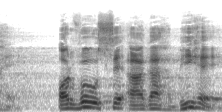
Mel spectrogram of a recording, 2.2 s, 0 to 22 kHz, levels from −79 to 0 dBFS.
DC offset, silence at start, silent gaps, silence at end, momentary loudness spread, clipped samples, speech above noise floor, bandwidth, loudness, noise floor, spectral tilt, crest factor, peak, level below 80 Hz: under 0.1%; 0 s; none; 0 s; 4 LU; under 0.1%; 22 dB; 15 kHz; -19 LUFS; -42 dBFS; -3.5 dB/octave; 18 dB; -2 dBFS; -60 dBFS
